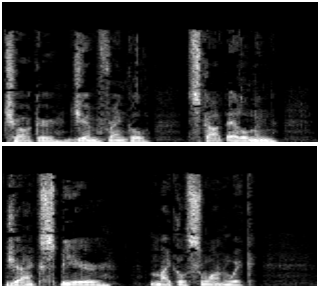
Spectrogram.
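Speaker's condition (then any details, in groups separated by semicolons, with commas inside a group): No condition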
